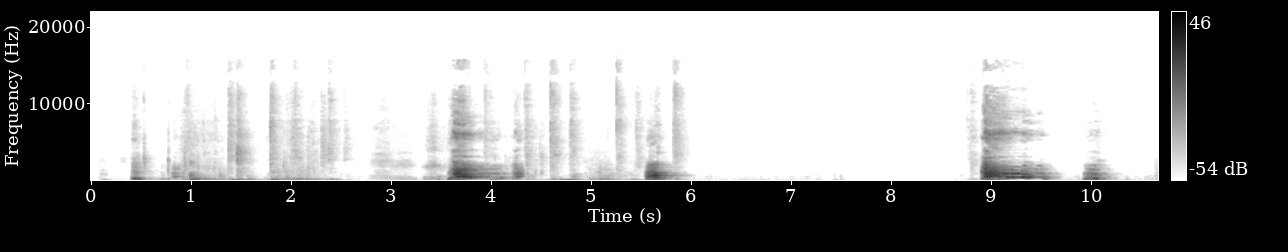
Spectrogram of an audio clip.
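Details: A Beagle puppy barking at a shadow gives a few loud, harsh barks at uneven intervals, with quieter sounds in between.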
